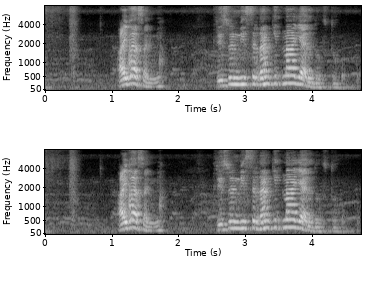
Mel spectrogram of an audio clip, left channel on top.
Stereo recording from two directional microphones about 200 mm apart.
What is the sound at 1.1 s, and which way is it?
Speech, 30° left (ahead or behind).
